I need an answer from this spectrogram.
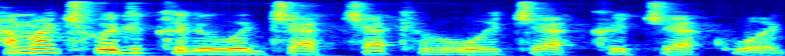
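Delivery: rattled off very fast at speed, still clear. Tongue-twister speed practice while keeping control: very fast but clear. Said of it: "I'm going to say it very fast".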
